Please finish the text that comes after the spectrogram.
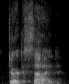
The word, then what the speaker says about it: Darkseid: Dark Side. Yeah, side.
